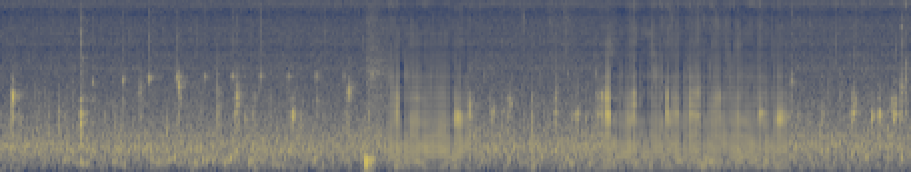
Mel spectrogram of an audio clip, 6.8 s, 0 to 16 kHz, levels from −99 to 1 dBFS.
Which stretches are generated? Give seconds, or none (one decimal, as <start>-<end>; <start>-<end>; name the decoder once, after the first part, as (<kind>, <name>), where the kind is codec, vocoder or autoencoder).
2.9-3.5 (vocoder, BigVGAN v2); 4.5-5.9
